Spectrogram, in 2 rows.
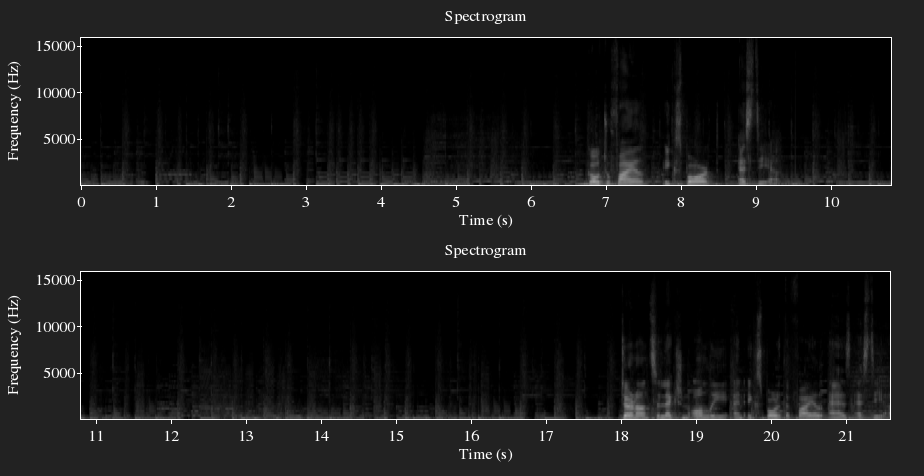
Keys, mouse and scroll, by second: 0.1 KP_Decimal, 2.4 ctrl+a, 4.2-5.0 scroll down 3, 5.0 click, 5.3-6.0 scroll up 3, 6.0-6.9 middle drag, 6.9 g, 8.5-11.6 drag.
